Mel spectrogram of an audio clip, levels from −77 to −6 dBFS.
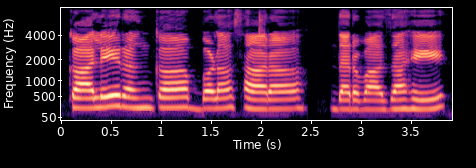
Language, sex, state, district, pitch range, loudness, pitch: Hindi, female, Madhya Pradesh, Bhopal, 205-230 Hz, -14 LUFS, 215 Hz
